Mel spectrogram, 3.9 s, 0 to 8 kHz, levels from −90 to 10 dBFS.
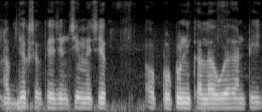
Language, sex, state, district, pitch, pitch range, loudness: Hindi, male, Bihar, West Champaran, 125 Hz, 125-130 Hz, -17 LUFS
